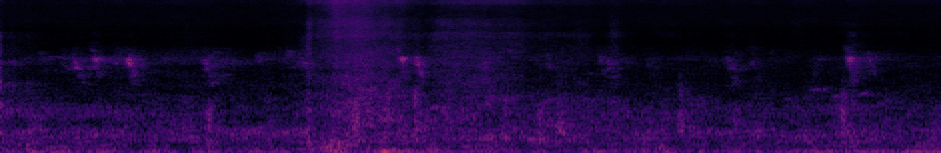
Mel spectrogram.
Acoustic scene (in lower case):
park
